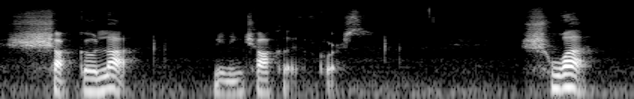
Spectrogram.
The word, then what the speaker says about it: chocolat: means pickle and french choco la sha Cola not Chocula but shot go luck meaning chocolate of course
